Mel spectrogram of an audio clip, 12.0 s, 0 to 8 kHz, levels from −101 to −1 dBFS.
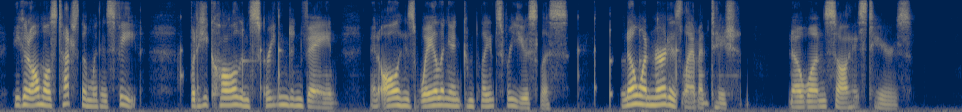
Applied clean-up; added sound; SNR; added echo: neural diffusion model UNIVERSE++.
